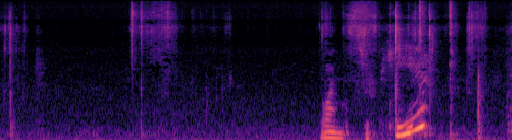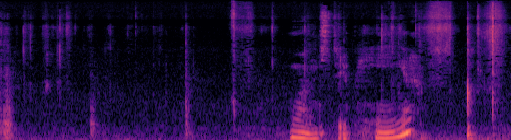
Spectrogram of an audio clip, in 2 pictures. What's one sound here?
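Sticky tape rips as it is pulled off a roll.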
